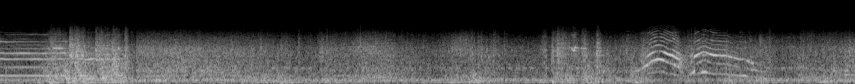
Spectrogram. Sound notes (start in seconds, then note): 0.3 trailer clatters; 1.9 car rumbles; 5.0 trailer clatters; 8.0 car rumbles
